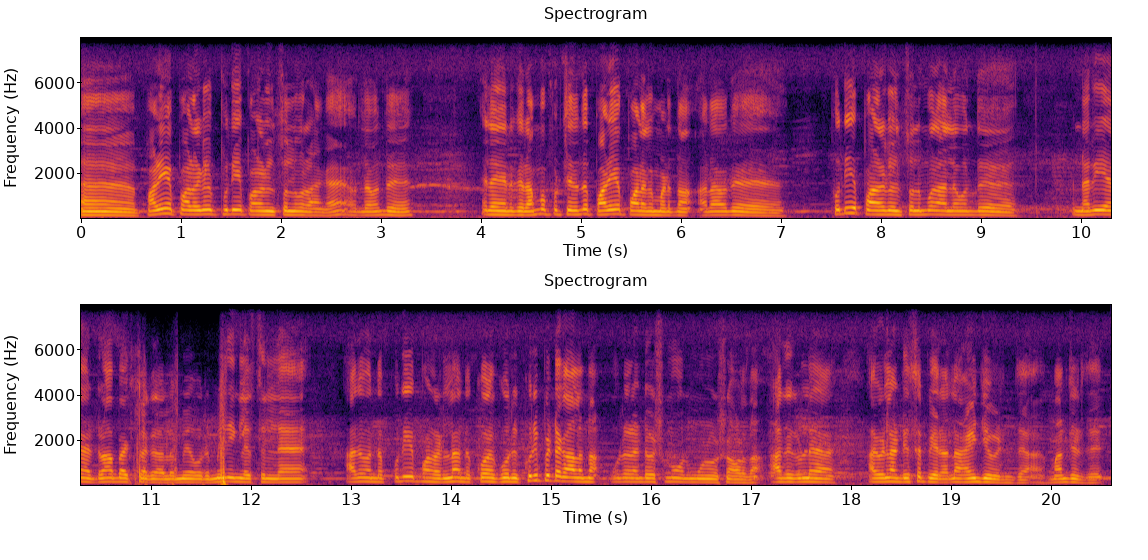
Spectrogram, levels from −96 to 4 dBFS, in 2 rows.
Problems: background sounds at intervals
